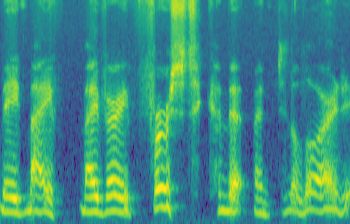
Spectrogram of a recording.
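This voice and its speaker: A woman speaks at a fairly high pitch with a dark, mellow tone. Vocal fry runs through her voice. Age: 80s+. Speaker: retired church ministry worker, home Bible study leader. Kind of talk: interview answer.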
